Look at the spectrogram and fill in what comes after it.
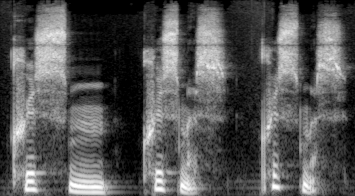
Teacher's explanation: The T is between consonants, so it is silent. Link the sound s with the m.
